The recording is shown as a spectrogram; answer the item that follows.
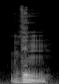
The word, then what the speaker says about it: than: In reality, the pronunciation that everyone uses is then.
